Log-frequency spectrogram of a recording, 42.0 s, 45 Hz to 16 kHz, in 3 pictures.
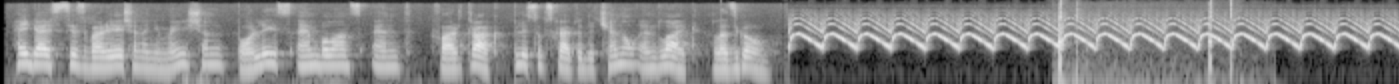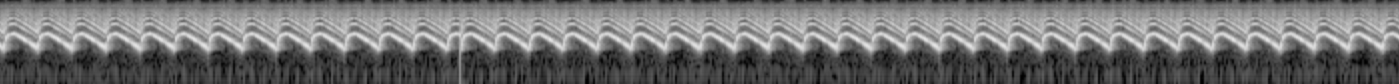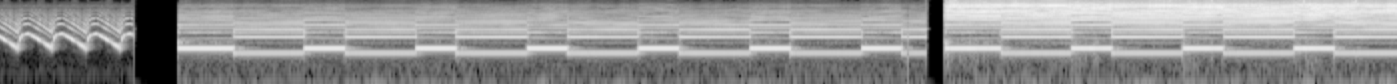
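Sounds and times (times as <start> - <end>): siren yelping: 7.9 - 13.3, 31.1 - 41.9
two-tone hi-lo siren: 7.9 - 41.9.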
